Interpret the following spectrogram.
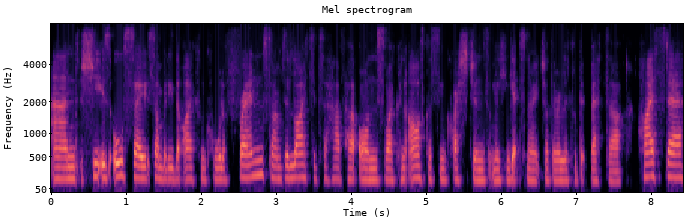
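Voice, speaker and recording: A woman talks very fast with hardly any pauses, her fairly low voice held in fairly even intonation. The sound is dry and close with no echo, over a quiet background. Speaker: podcast host. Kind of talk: casual interview.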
